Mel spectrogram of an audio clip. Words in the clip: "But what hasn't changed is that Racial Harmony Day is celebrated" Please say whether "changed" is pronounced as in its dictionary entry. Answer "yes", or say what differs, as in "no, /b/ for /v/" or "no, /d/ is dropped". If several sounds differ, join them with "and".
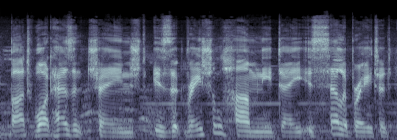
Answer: yes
